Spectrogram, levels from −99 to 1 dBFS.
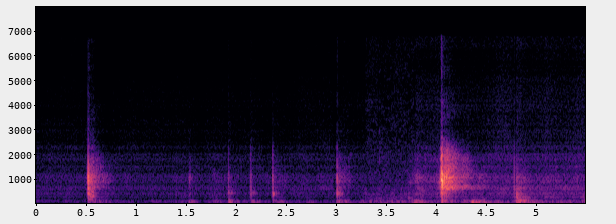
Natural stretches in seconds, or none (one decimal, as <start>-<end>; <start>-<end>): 3.3-3.8

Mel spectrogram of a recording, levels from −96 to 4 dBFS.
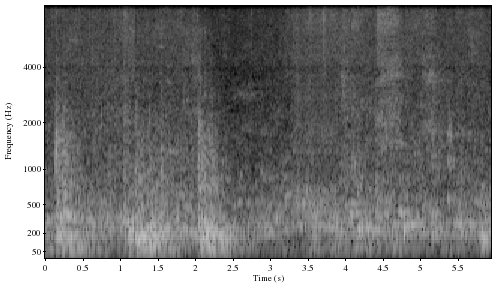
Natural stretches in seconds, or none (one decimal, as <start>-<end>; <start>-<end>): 0.0-3.3; 3.9-6.0

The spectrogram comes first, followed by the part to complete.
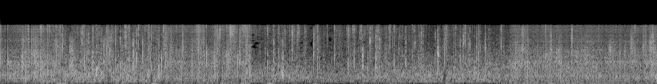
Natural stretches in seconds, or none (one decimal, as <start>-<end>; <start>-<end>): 0.6-1.7; 2.5-5.1

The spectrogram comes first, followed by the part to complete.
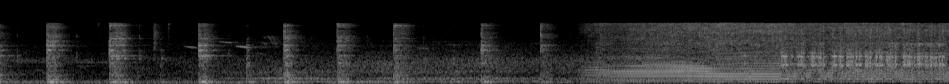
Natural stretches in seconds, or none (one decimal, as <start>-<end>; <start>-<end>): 0.0-9.5

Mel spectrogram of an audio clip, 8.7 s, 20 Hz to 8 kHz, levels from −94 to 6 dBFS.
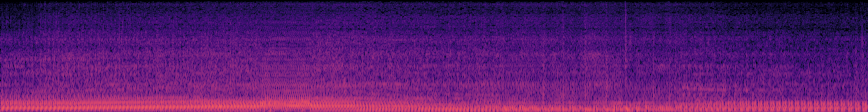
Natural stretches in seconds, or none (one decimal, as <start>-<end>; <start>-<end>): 0.0-2.6; 3.1-5.0; 6.8-8.7

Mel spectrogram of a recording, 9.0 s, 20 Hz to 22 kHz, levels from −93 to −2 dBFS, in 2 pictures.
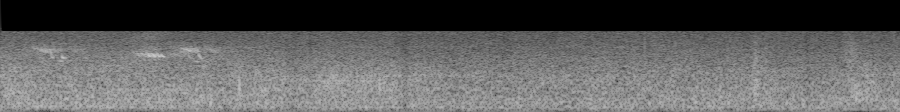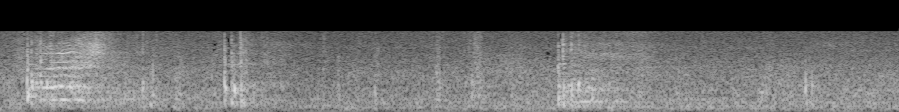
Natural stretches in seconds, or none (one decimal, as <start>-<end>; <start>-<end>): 0.0-9.0

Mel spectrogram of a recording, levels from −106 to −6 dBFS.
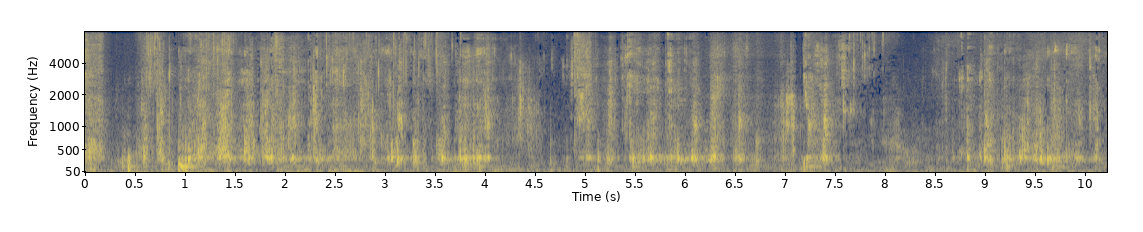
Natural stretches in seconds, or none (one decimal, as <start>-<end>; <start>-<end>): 0.0-6.2; 7.1-10.2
